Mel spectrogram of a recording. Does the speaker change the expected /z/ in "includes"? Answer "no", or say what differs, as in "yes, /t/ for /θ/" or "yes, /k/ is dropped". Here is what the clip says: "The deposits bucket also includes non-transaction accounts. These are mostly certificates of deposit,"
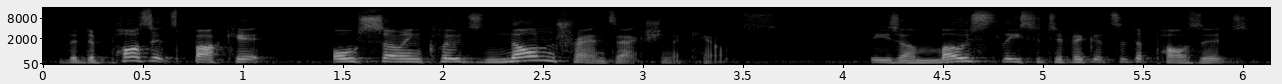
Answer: no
